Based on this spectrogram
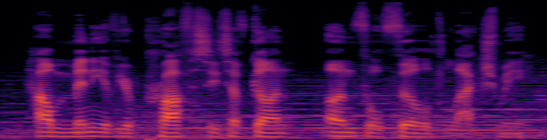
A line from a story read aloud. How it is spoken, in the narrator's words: Ikora snapped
